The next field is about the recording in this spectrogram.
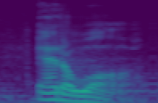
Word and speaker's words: Etowah: Etowah. – Etowah.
